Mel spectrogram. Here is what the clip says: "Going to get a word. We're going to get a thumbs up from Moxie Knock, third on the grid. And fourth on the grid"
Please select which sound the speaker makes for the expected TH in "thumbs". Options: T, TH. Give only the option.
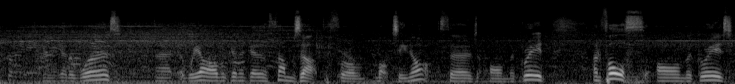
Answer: TH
